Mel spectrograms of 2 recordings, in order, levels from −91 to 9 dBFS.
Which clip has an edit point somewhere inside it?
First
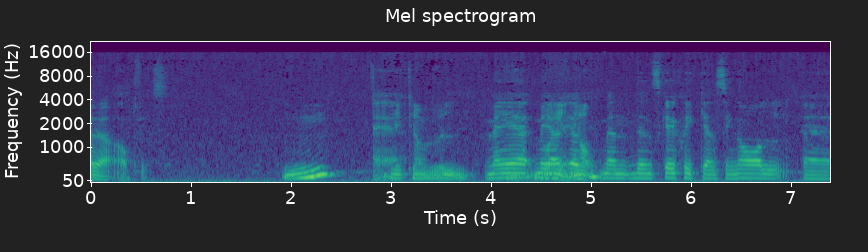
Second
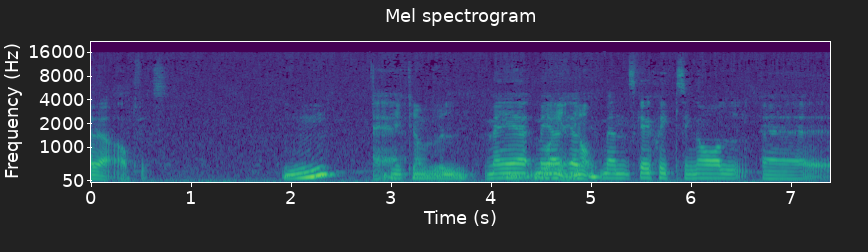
second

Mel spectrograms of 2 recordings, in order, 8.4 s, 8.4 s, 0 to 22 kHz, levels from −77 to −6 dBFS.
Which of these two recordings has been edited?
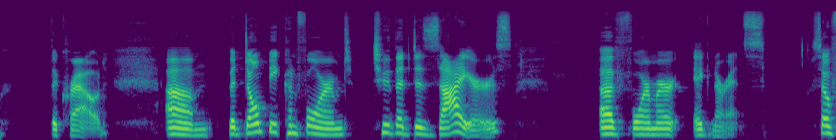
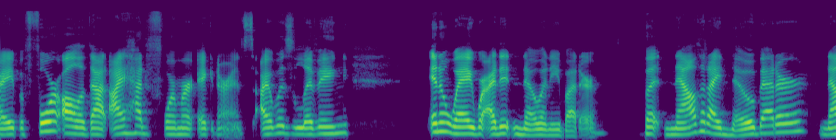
first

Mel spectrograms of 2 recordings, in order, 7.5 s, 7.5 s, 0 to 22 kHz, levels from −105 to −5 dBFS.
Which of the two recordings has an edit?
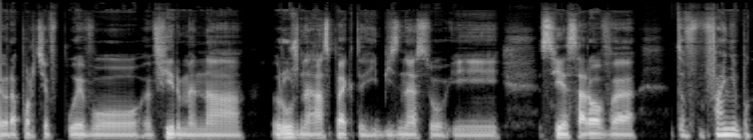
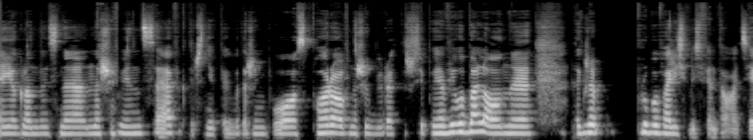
second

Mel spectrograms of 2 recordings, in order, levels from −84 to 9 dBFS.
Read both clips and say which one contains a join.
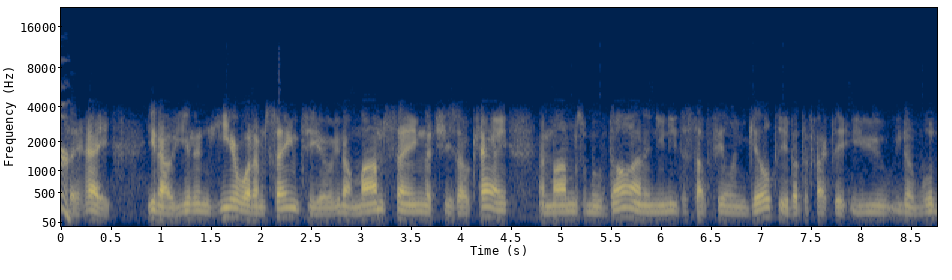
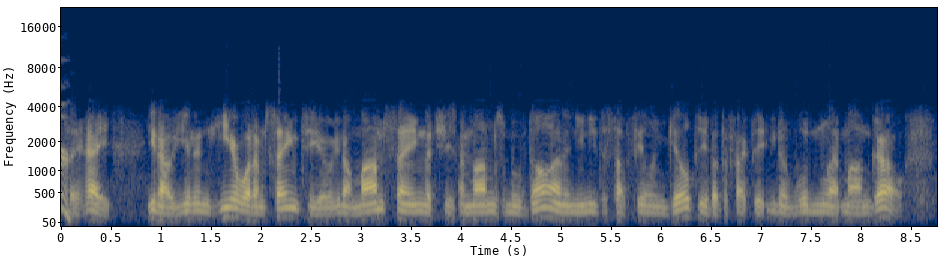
second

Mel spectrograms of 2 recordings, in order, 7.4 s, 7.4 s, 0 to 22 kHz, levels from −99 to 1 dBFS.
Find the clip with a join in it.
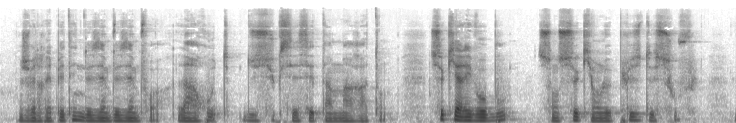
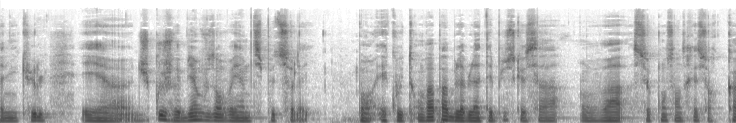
first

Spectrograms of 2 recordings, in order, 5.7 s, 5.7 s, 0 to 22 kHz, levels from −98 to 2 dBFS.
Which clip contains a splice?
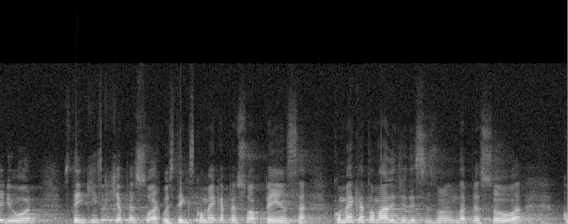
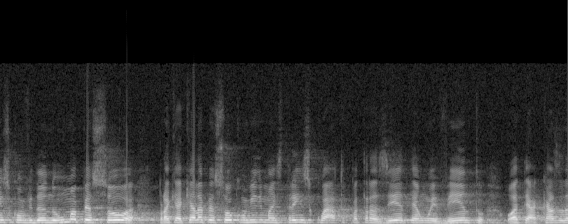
first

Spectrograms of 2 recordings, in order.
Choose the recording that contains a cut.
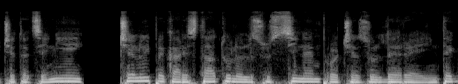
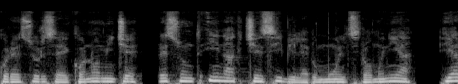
second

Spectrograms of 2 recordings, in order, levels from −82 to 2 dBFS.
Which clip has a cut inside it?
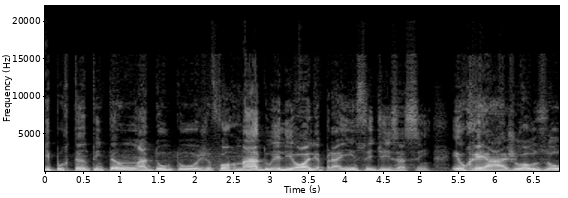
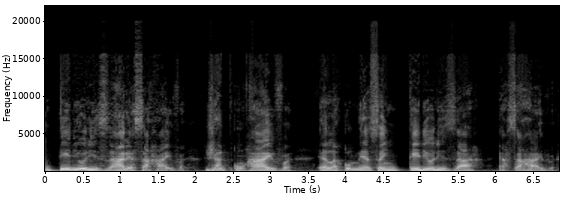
second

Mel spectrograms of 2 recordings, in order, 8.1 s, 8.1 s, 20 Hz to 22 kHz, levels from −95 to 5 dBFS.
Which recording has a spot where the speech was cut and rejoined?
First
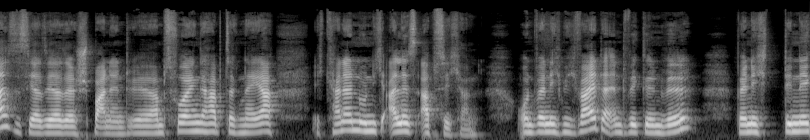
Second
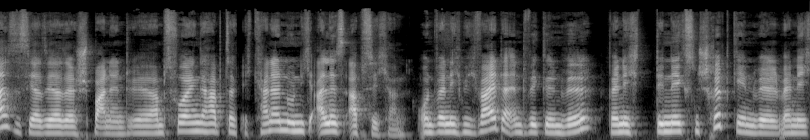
second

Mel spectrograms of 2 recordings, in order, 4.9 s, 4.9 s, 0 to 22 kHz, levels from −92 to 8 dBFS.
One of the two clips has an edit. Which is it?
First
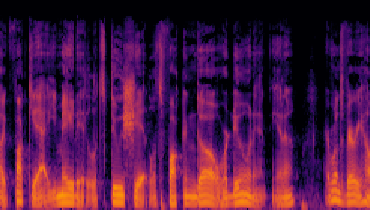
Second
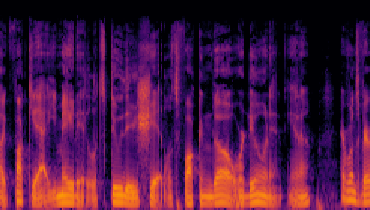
first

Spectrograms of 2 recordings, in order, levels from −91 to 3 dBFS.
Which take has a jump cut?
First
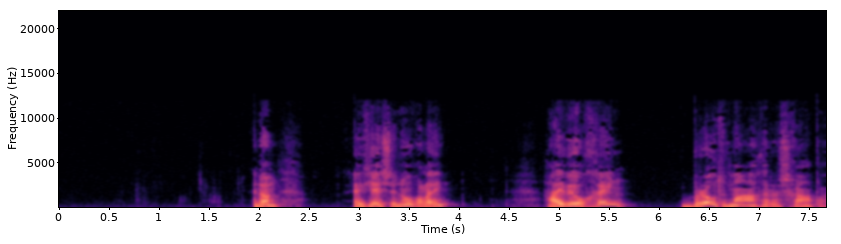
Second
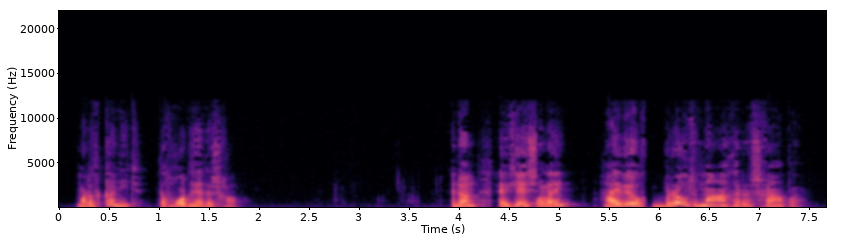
second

